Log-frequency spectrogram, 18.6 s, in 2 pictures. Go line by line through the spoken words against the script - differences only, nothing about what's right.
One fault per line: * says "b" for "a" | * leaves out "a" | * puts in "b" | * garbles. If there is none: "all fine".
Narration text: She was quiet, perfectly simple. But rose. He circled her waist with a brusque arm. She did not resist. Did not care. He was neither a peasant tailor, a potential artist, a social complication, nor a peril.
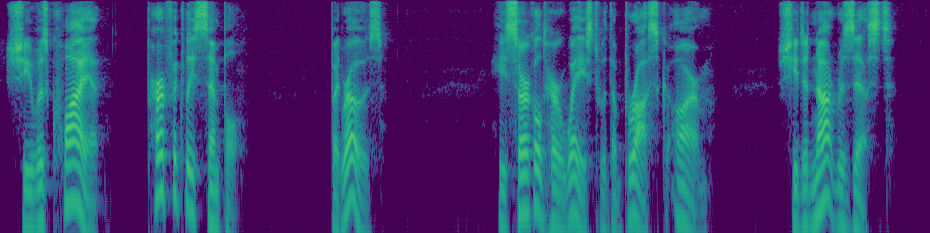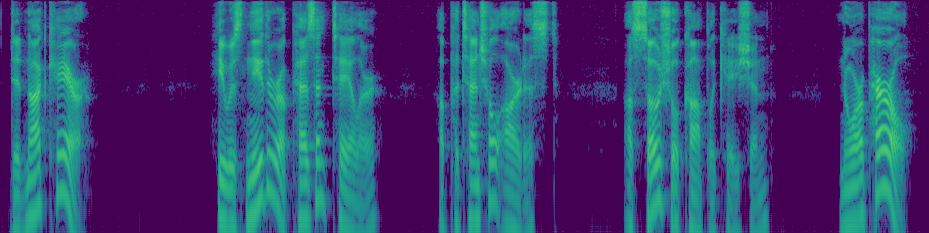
all fine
